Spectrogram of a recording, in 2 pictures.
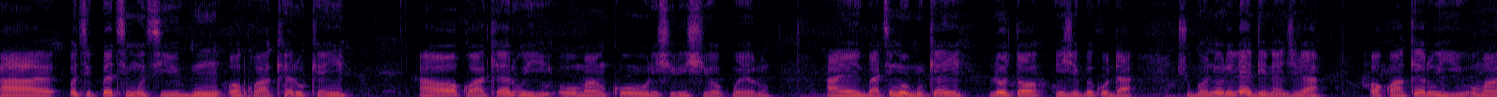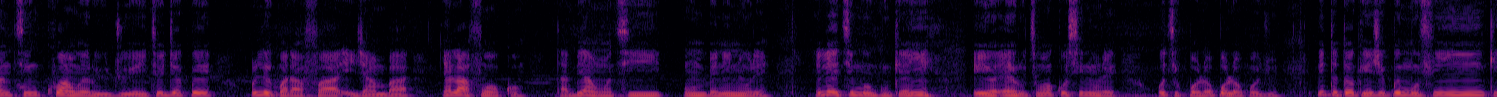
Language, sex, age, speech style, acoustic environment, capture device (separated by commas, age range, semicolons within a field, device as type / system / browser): Yoruba, male, 18-24, focused; happy, silence, desktop / Windows / Chrome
